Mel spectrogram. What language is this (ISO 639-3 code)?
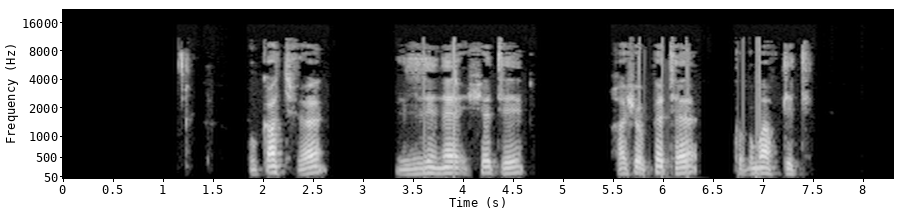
lzz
